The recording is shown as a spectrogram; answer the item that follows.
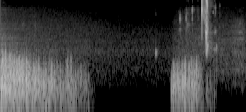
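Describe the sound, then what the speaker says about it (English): Sugar scrub mixed with coconut oil is stirred in a container: two close bursts of wet, gritty squishing separated by a short silent pause, with no voices. "And stir it a bit more."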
